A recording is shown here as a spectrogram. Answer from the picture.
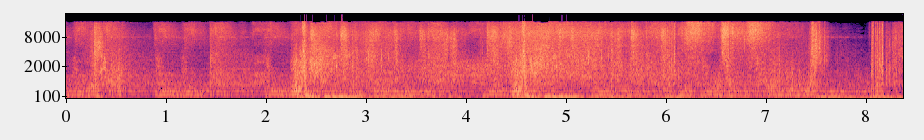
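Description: Dramatic action-film background score with two heavy, deep booming hits about two seconds apart.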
